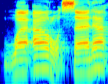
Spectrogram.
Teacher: وَأَرْسَلَ، آر میں را کو پر ادا کریں گے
